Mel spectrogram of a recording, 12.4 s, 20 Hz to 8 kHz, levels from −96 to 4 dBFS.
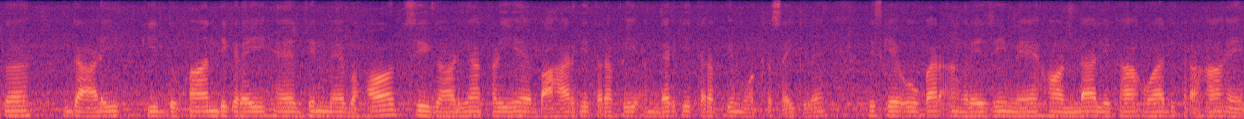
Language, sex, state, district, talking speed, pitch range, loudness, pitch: Hindi, male, Chhattisgarh, Balrampur, 165 wpm, 105-115 Hz, -23 LUFS, 110 Hz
